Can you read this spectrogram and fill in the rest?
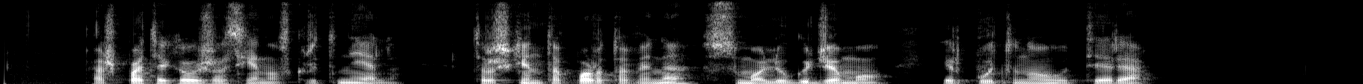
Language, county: Lithuanian, Kaunas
